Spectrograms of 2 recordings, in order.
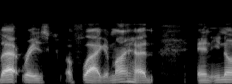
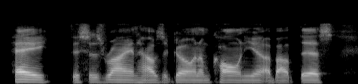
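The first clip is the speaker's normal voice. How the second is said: put-on flat, level monotone delivery. Describing how other agents open their calls, mimicking a monotone call intro. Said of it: "and it's it's so monotone".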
